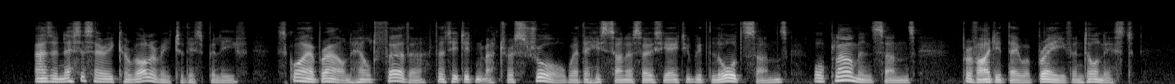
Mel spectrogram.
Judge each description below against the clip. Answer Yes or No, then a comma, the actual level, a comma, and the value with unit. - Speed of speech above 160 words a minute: Yes, average, 170 wpm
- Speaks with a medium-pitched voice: No, low, 110 Hz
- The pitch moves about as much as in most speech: Yes, average, 4.3 semitones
